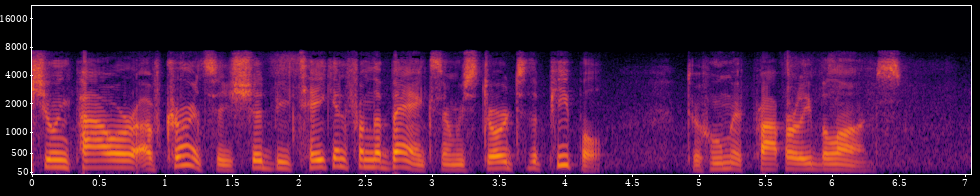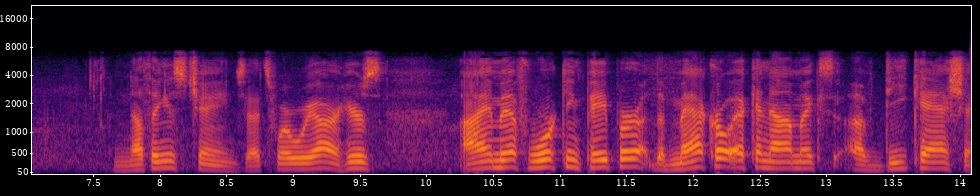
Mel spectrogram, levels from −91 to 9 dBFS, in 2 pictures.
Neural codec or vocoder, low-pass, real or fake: none; 7.2 kHz; real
